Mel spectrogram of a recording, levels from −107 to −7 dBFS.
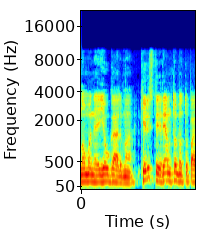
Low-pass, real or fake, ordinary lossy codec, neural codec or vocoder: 9.9 kHz; real; Opus, 64 kbps; none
